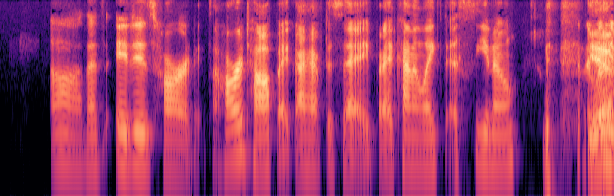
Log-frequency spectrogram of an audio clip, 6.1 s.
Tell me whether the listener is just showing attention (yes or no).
no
